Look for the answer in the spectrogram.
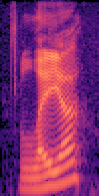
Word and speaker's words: Leah: Leia? – It's spelled Leah, L-E-A, but it's pronounced Leia.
